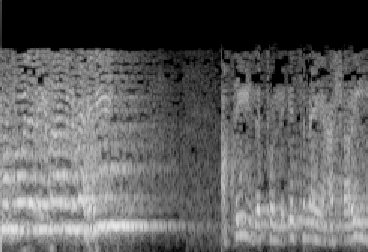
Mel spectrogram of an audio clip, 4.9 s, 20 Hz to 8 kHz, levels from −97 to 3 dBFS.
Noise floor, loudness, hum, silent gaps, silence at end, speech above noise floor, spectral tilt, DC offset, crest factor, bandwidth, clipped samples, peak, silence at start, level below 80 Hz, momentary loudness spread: -47 dBFS; -15 LUFS; none; none; 0 s; 30 dB; -10.5 dB/octave; under 0.1%; 12 dB; 4.5 kHz; under 0.1%; -4 dBFS; 0 s; -54 dBFS; 13 LU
